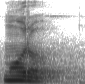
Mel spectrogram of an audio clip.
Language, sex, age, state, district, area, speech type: Kannada, male, 18-30, Karnataka, Mysore, rural, read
